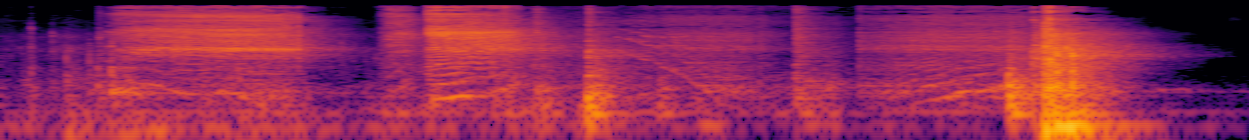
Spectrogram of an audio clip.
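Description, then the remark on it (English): A small sliding door to a tool room in a house rolls along its track with a rough, hissing rumble, is pushed back the other way, and knocks shut with several sharp thuds; no voices. “Little sliding door here that goes to a tool room.”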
